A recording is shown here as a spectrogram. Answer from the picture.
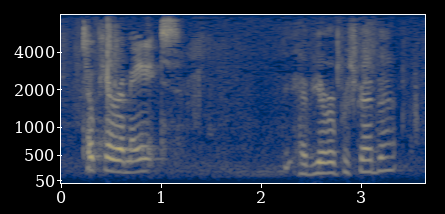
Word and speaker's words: topiramate: Was she prescribed torpiramate? Yes. How do you say that? Topiramate.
